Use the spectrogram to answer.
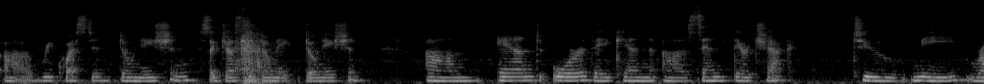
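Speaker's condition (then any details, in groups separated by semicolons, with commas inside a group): No condition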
